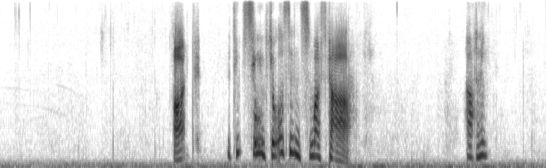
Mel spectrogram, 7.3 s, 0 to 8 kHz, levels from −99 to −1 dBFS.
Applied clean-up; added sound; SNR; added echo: neural diffusion model UNIVERSE++.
